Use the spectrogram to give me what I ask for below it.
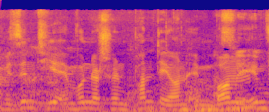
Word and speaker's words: Pantheon: Ja, wir sind heute hier in Bonn im Pantheon. Willst du das richtig ausgesprochen? Pantheon? Ja, ist richtig.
